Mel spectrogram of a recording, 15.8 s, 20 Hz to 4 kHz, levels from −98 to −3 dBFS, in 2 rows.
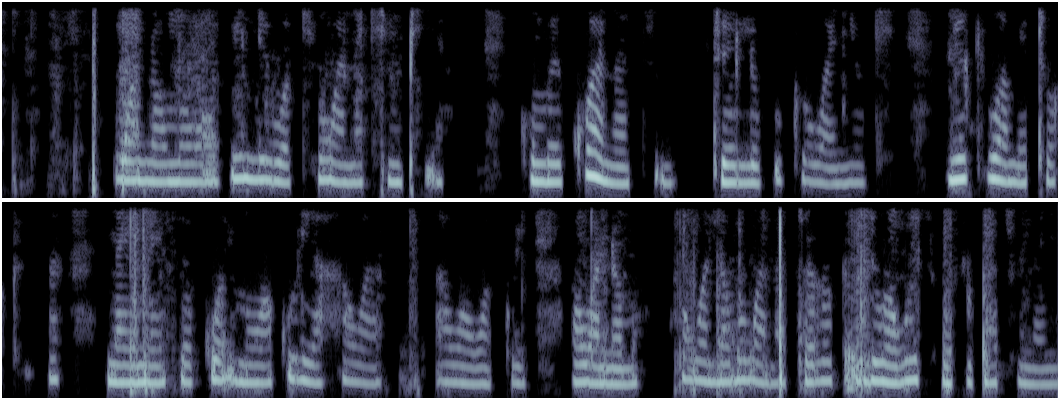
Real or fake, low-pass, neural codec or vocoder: fake; 3.6 kHz; vocoder, 22.05 kHz, 80 mel bands, WaveNeXt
